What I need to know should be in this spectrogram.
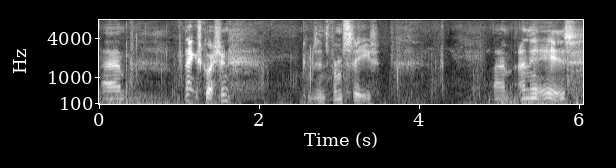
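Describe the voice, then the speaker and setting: A man's fairly high, lively voice at a very slow pace, with long, frequent pauses and noticeable background noise. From northern England (Cumbria). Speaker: amateur endurance sports vlogger. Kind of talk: casual Q&A vlog. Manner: casual, lots of ums and uhs.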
